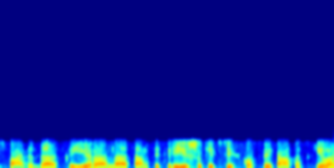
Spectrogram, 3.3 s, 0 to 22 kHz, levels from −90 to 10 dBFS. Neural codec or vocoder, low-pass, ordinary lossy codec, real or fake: none; 3.6 kHz; Opus, 16 kbps; real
